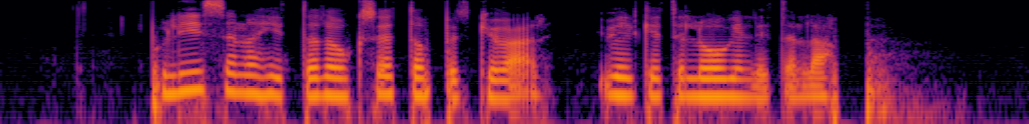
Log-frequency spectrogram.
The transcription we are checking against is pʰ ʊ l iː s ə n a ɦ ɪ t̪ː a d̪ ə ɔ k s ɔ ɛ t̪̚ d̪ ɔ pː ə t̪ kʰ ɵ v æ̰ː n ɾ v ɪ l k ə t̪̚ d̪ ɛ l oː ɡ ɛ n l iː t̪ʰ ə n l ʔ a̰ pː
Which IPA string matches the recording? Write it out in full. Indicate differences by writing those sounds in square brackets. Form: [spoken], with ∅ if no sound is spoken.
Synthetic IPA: pʰ ʊ l iː s ə [ɳ] a ɦ ɪ t̪ː a d̪ ə ɔ k s ɔ ɛ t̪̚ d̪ ɔ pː ə t̪ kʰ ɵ v æ̰ː [∅] ɾ v ɪ l k ə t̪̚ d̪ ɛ l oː ɡ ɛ n l iː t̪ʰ ə n l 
